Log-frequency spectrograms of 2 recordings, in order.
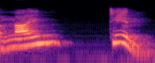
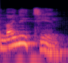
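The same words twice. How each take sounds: First: Put-on "nineteen" slowly in two parts, nain, TEEN; correct NINETEEN. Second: Put-on "nineteen" in three syllables, nai-nee-TEEN; mispronounced NINETEEN. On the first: Teacher showing "fica nineteen", slow two-syllable nain-teen. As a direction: join "nine" with silent E to a long "teen" in "nineteen". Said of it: "acrescentar o teen ao som". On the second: Teacher imitating a learner's mistake, "nineteen" said as nai-nee-teen. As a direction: put an extra ee inside "nineteen". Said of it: "Isso não existe". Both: Shown as a demonstration.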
